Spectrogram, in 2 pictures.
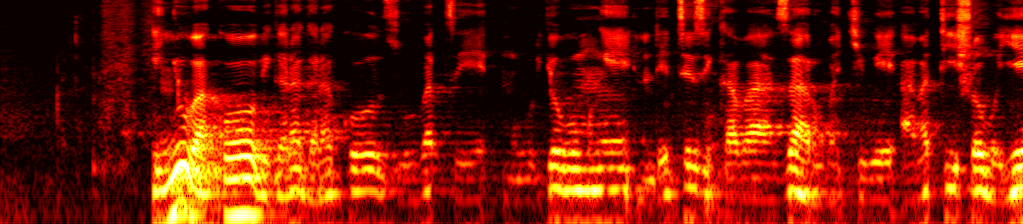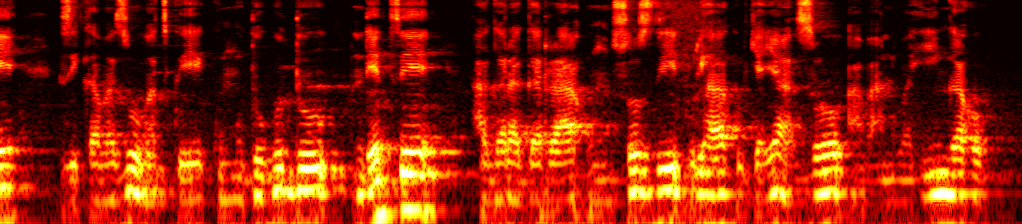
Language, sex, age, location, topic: Kinyarwanda, female, 18-24, Huye, agriculture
